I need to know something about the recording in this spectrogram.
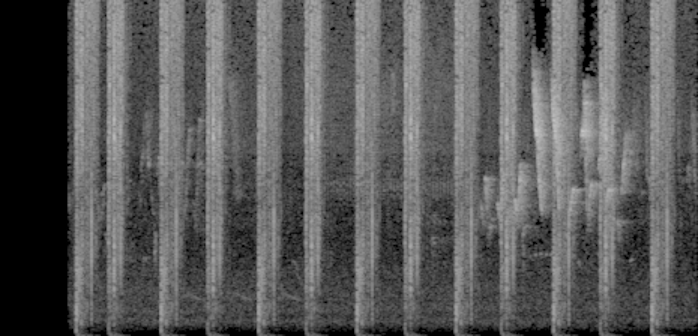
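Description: Footsteps tap steadily on pavement outdoors.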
